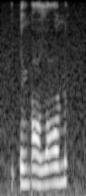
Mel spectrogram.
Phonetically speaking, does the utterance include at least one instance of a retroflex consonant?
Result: yes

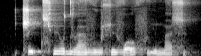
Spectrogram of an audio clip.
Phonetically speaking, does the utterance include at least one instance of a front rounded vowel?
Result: yes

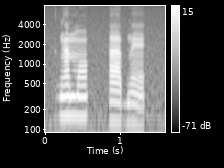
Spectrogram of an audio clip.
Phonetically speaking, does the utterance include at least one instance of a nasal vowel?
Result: yes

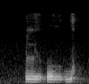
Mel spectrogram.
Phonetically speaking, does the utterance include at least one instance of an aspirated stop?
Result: no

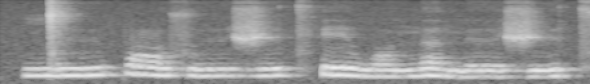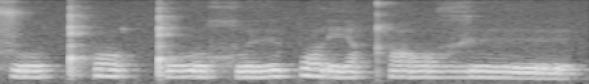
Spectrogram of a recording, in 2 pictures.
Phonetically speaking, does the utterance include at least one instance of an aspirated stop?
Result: yes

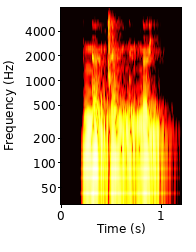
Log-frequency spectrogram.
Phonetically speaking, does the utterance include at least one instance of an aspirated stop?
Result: no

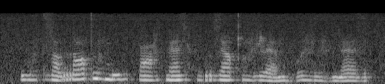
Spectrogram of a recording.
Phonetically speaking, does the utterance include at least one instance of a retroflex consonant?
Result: yes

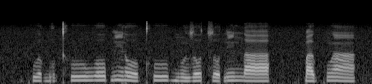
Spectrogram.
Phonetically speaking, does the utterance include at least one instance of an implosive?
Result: yes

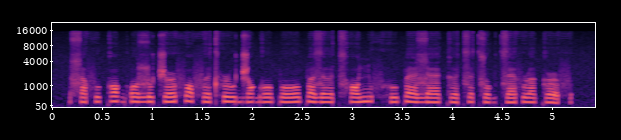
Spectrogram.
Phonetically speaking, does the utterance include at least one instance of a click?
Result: no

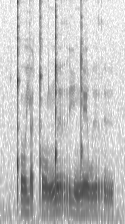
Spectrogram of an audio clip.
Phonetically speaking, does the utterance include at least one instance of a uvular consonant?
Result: no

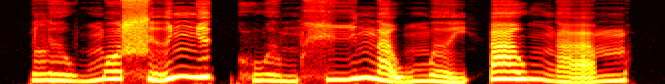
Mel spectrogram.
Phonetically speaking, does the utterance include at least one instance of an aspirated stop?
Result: no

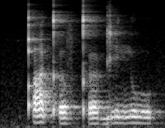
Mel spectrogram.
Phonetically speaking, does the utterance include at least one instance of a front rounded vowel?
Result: yes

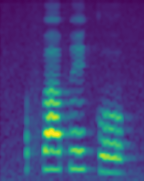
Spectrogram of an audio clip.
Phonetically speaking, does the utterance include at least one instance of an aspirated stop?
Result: no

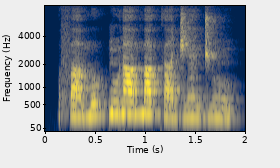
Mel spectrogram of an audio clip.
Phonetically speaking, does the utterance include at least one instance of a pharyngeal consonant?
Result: no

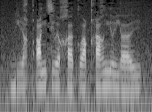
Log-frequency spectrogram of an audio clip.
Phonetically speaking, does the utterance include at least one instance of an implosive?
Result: no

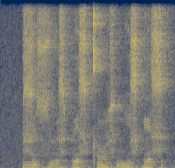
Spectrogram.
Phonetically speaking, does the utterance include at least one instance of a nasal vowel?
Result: yes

